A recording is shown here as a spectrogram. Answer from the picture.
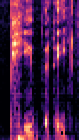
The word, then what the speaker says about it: Peabody: It's spelled Peabody, but you say Peabody.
